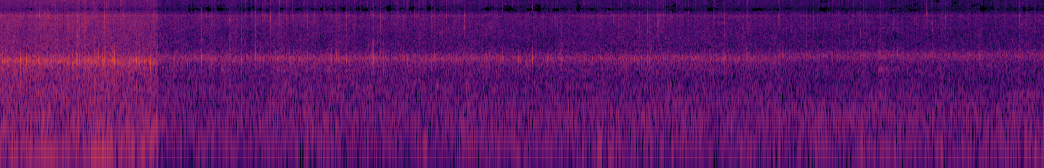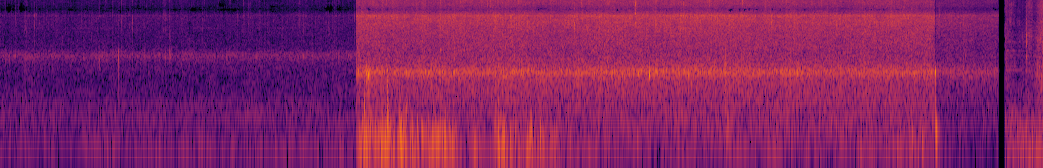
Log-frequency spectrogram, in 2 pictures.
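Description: Rain pouring down: soft and steady for most of the time, then suddenly much louder and heavier about two-thirds of the way in, with some low rumbling as it picks up.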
